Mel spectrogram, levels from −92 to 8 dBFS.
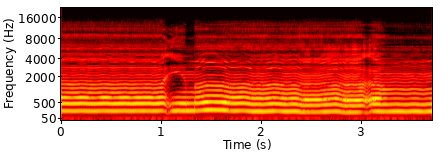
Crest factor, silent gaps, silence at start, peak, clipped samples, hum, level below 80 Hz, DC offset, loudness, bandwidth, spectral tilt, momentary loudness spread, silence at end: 12 dB; none; 0 s; -10 dBFS; under 0.1%; none; -58 dBFS; under 0.1%; -23 LUFS; 14.5 kHz; -5 dB/octave; 3 LU; 0 s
